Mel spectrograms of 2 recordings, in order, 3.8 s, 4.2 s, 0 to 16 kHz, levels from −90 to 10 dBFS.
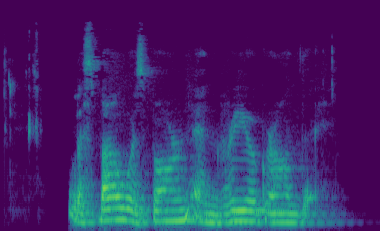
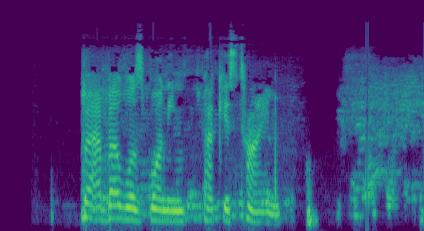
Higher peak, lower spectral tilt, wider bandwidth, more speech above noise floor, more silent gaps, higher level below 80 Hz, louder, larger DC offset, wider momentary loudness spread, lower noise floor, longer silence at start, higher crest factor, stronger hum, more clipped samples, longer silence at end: second, -4 dBFS vs 0 dBFS; first, -8 dB/octave vs -4 dB/octave; about the same, 9.6 kHz vs 9.4 kHz; about the same, 29 dB vs 32 dB; neither; about the same, -66 dBFS vs -62 dBFS; second, -20 LUFS vs -15 LUFS; neither; second, 10 LU vs 14 LU; about the same, -49 dBFS vs -47 dBFS; about the same, 0.7 s vs 0.8 s; about the same, 16 dB vs 16 dB; neither; neither; first, 0.6 s vs 0 s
